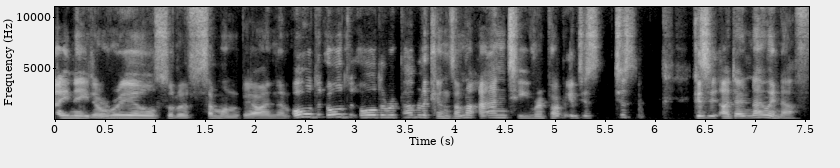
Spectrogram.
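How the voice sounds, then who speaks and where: This man has an English accent and a fairly high pitch. He talks at a fairly quick pace, his pitch swinging very widely. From England. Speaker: touring performer. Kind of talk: casual chat.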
